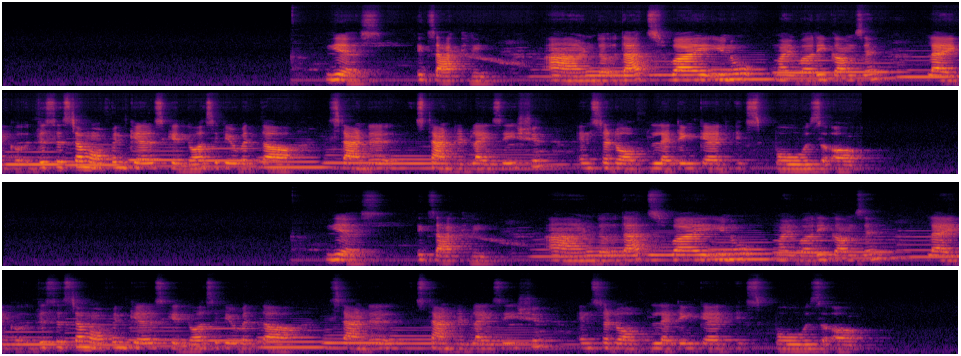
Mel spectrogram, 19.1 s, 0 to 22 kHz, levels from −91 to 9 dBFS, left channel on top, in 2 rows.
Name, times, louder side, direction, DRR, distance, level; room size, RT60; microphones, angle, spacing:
voice 1, 3.2-3.8 4.2-13.5 13.8-18.2, left 5 dB, 30° left, 0.4 m, -27 dB
sound 1, 5.2-15.3, left 2 dB, 80° right, 3.1 m, -33 dB
7.6 x 4.6 x 4.3 m
head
